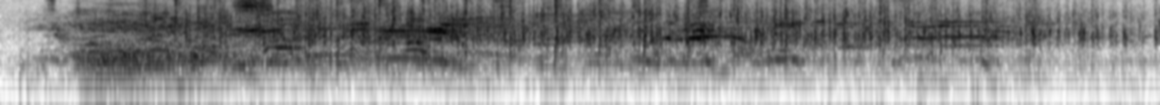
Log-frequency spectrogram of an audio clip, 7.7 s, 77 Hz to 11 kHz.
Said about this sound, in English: So the first big chance of the game came in the 14th minute with a stunning Scott Basile save, preventing that chance from going in, drawing oohs and ahs from a pretty big crowd on the day.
